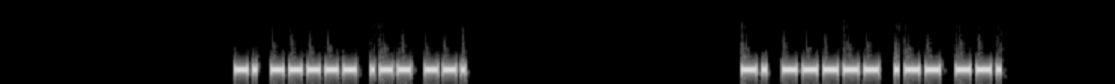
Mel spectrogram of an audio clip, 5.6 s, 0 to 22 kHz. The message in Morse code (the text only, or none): N0WG N0WG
